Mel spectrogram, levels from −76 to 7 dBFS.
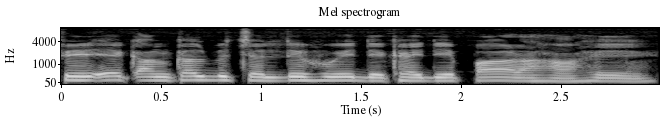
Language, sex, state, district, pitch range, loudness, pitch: Hindi, male, Arunachal Pradesh, Lower Dibang Valley, 130-145 Hz, -14 LUFS, 135 Hz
